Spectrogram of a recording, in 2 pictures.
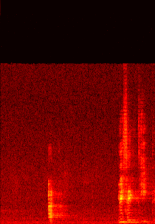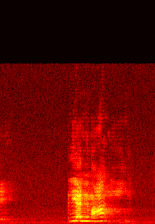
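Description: A man speaks in short, lively bursts on a stage, with a slight echo.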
